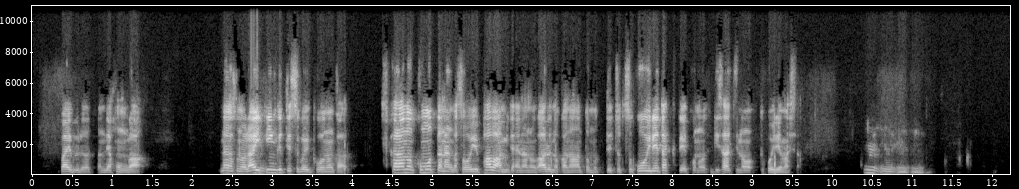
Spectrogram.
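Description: A woman talks calmly over an online call.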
